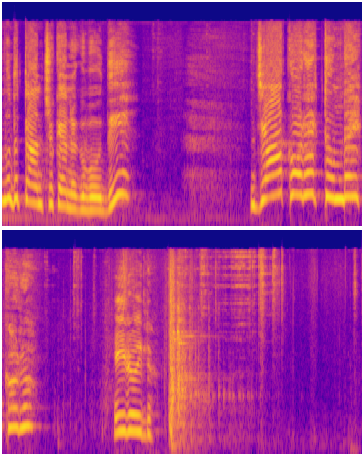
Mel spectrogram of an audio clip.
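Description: A woman speaks sharply with animation, close by.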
